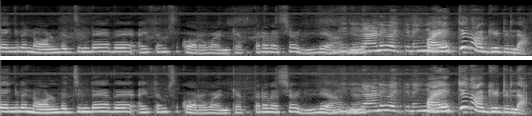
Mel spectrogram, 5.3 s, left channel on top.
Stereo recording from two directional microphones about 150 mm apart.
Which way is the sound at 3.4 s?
Centre (ahead or behind).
